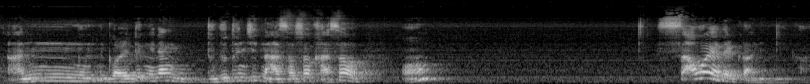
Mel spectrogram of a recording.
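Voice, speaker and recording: A man's voice: fairly high pitch, reverberant. A male pastor preaching a sermon in a church, speaking animatedly and asking the congregation questions. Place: church hall.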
